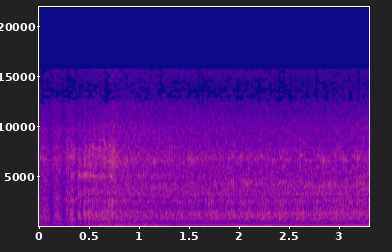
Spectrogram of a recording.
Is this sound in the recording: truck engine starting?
yes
